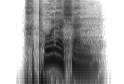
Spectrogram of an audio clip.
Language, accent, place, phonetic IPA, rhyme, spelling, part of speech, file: German, Germany, Berlin, [ˈçtoːnɪʃn̩], -oːnɪʃn̩, chthonischen, adjective, De-chthonischen.ogg
- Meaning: inflection of chthonisch: 1. strong genitive masculine/neuter singular 2. weak/mixed genitive/dative all-gender singular 3. strong/weak/mixed accusative masculine singular 4. strong dative plural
